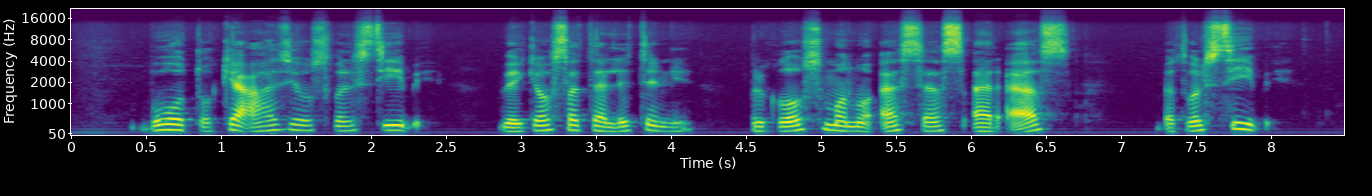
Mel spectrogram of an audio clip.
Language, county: Lithuanian, Marijampolė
